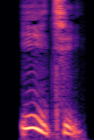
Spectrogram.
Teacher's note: The tones are falling and neutral.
